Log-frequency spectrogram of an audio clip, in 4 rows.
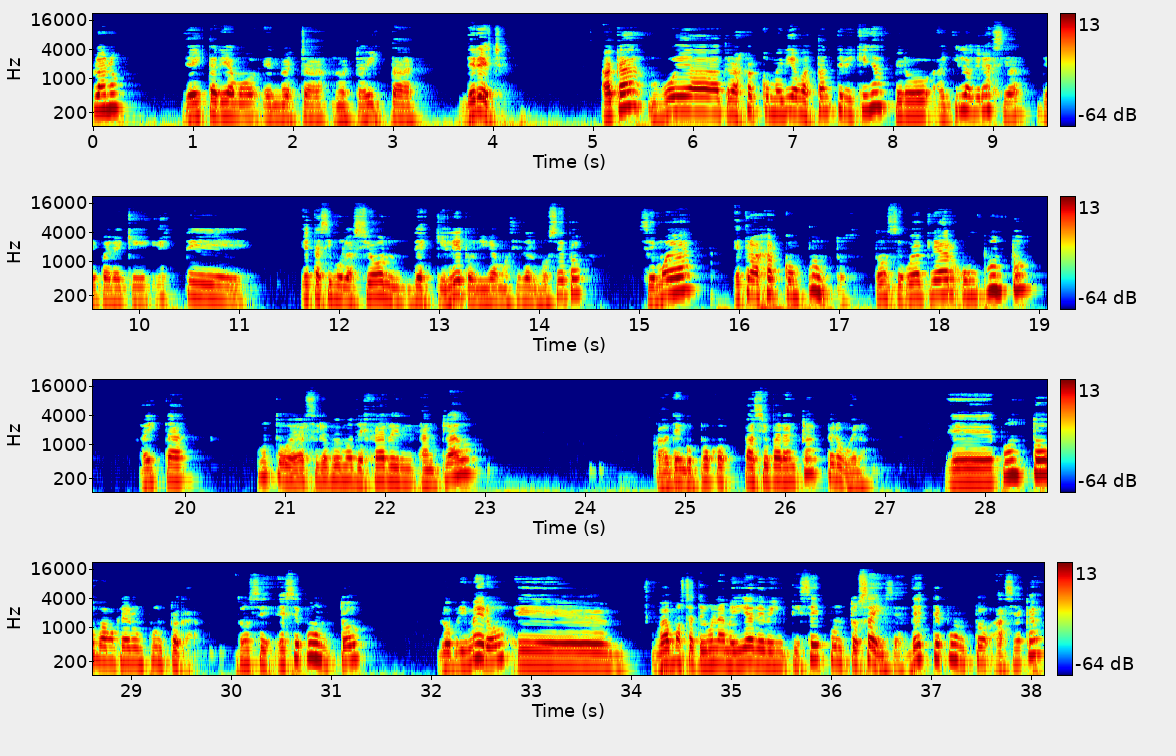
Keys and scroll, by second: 32.2 Escape.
